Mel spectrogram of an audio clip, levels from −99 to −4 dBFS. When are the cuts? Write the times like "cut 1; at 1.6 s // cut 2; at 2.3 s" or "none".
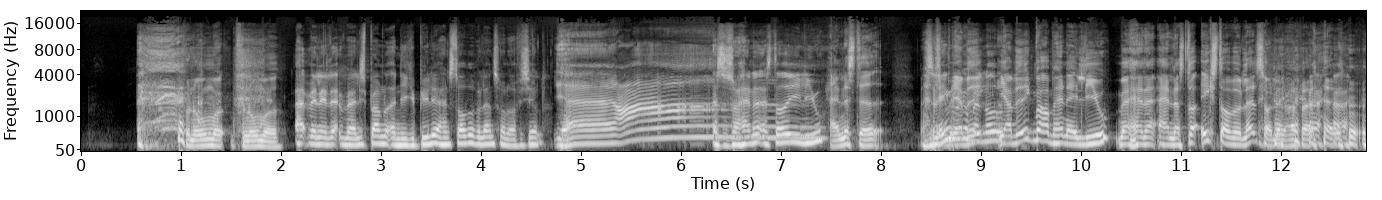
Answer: cut 1; at 2.6 s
